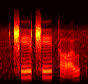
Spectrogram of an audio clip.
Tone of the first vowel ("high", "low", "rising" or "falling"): high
